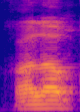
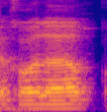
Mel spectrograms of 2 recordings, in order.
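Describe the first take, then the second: First: Short lam in khalaq; khalaq with one-count lam. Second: Wrongly stretched lam in khalaq; khalaq with overlong lam. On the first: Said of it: "tapi dibaca satu, satu harokat". (khalaq, lam dibaca satu harakat) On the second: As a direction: drag the lam of khalaq to two beats. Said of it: "Jangan dibaca khalaq. Itu salah". (khalaq salah, lam dua harakat) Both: Shown as a demonstration.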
